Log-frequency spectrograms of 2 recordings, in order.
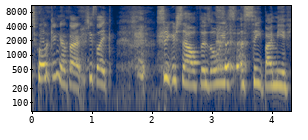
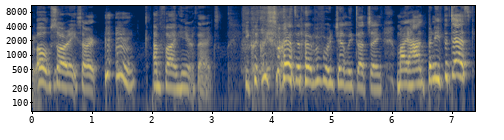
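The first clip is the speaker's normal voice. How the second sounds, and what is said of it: Imitates another person's accent. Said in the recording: “Why aren't you doing a Harry accent? ... Do you not want the Harry accent? ... No, I want the Harry.”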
